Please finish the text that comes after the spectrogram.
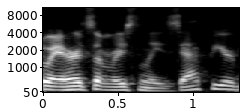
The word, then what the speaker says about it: Zapier: I heard some recently zapier makes you happier everybody doesn't know if it's zapier zapier sappy or rhymes with happier is what they said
